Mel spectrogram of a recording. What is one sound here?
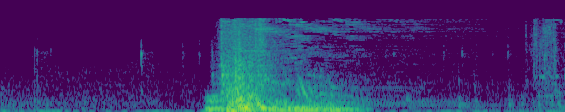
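A game character lands with a heavy thud.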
